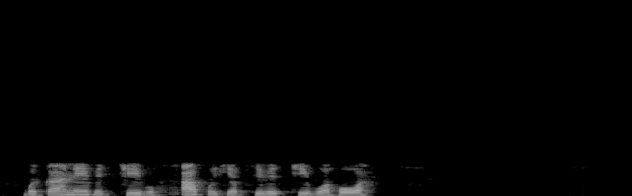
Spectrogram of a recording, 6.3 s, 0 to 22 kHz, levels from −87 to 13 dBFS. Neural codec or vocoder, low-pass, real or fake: none; 3.6 kHz; real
